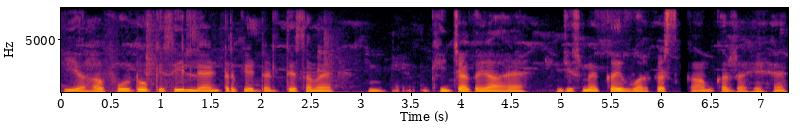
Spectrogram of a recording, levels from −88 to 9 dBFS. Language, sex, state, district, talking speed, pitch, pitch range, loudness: Hindi, male, Haryana, Charkhi Dadri, 140 wpm, 140 Hz, 130-150 Hz, -18 LUFS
